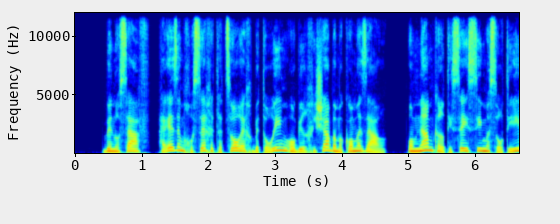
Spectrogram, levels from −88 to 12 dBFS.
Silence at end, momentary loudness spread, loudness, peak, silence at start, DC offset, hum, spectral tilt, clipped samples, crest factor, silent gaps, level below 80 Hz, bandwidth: 0 s; 8 LU; -19 LUFS; -4 dBFS; 0.4 s; under 0.1%; none; -5.5 dB/octave; under 0.1%; 16 dB; none; -48 dBFS; 12 kHz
